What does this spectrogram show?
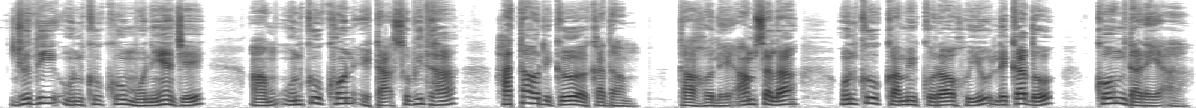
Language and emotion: Santali, neutral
